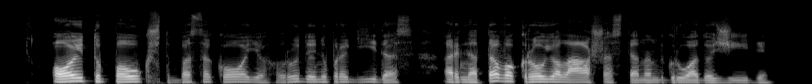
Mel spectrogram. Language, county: Lithuanian, Vilnius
